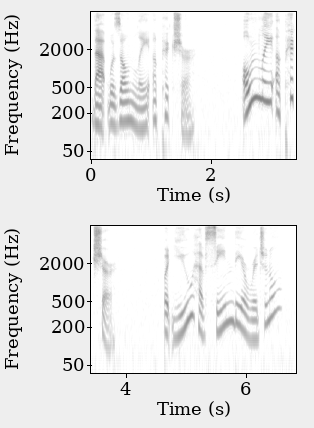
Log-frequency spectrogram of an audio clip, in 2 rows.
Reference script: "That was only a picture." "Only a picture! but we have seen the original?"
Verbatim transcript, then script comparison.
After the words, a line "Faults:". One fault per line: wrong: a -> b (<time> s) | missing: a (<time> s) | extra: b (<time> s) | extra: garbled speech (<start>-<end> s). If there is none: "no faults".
"That was only a picture." "Only a picture! but you have seen the original?"
Faults:
wrong: we -> you (4.8 s)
